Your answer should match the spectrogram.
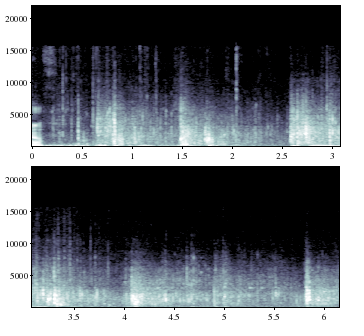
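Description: A rolled rock bouncing and crashing down a forested hillside: a string of uneven knocks roughly a second apart.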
